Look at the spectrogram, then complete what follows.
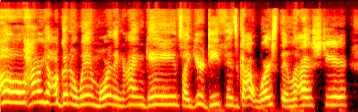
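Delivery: ordinary delivery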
